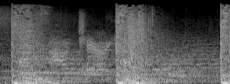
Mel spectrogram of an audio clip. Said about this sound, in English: You feel that rate of fire? That's like as fast as this shotgun can fire.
